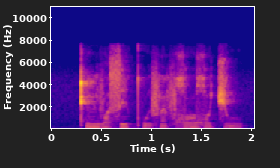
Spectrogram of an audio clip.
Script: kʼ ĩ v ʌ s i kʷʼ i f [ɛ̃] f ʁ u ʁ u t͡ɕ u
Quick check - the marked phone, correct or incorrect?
correct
